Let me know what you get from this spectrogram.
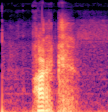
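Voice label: "ark", Dutch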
